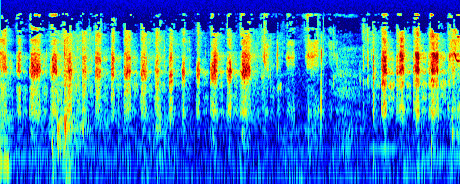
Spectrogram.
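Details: Dubu, a ten-year-old Maltese dog, pants indoors during a third visit after surgery for a torn right cruciate ligament. Quick breathy rasping bursts repeat about twice a second, with a brief voice early on.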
